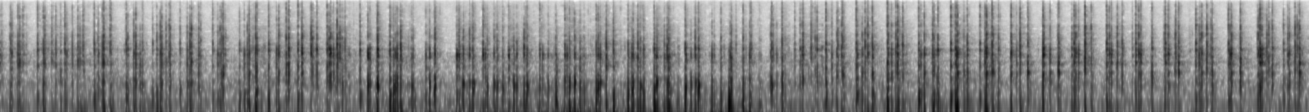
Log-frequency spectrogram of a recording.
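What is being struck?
Small paper soap carton.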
